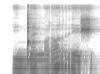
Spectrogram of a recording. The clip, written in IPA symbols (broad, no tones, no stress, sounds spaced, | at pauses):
i ŋ͡ǃ æ ŋ ɒ ɾ ɒ r e ʃ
